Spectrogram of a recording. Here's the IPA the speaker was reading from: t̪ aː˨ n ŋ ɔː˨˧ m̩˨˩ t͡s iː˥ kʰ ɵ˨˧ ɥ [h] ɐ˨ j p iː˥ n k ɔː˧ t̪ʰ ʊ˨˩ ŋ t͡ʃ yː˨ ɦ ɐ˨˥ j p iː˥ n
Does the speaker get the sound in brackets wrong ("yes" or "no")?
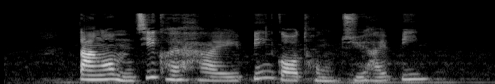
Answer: no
